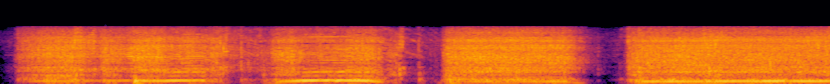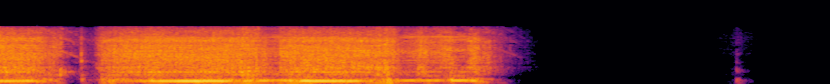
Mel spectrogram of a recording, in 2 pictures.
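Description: Immersion (stick) blender running in about five bursts of one to three seconds, puréeing garlic with broth in a beaker; the motor's pitch sags briefly in the second burst, and it stops about ten seconds in.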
